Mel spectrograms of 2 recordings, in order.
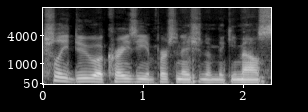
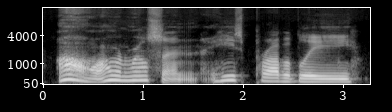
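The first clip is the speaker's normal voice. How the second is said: slow, relaxed drawling put-on voice. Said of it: "With the impression as well".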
